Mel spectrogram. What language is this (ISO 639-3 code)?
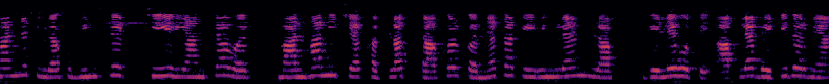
mar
